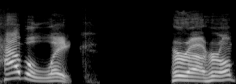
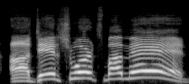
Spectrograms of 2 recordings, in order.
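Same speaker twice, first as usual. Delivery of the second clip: loud, high shout-out to a listener; excited greeting; 8 semitones higher, 7 dB louder, much slower than usual. Real, not acted. Host greets a listener with a loud, high shout-out. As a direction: hype up the name.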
